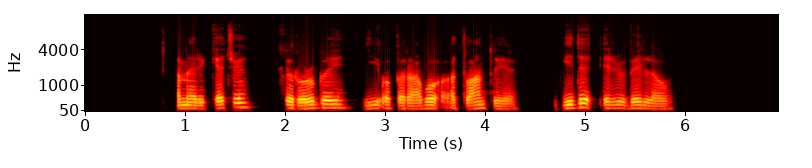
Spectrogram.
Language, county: Lithuanian, Kaunas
